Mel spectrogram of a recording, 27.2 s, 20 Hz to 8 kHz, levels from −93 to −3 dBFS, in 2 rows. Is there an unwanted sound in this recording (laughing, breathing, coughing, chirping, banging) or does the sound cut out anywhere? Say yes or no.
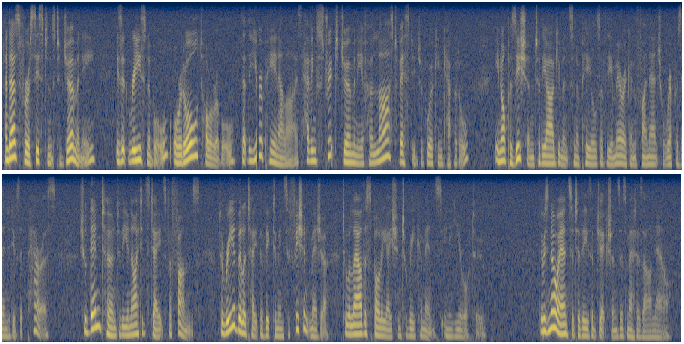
yes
